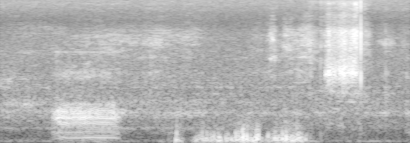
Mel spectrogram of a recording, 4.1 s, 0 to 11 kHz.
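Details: Pug snoring: a harmonic, nasal tone near 0.6 to 1.2 seconds, then a rough, rumbling low snore with fluttering pulses, and a brief higher hiss toward the end.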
